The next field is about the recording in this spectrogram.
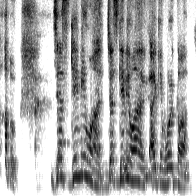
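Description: With a Japanese accent, the speaker moves at a very slow pace with lively intonation. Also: man. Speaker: restaurant entrepreneur. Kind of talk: interview. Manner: frequent laughter.

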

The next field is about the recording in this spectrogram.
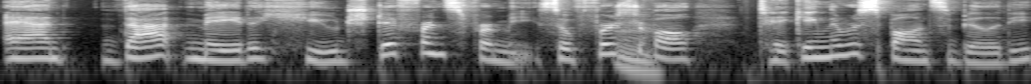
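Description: A woman at a moderate pace, medium pitch, a plain, everyday voice. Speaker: podcast co-host. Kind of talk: casual interview chat.

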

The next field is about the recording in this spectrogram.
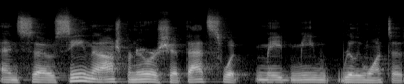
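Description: With an American accent, a man speaks at a moderate pace. His voice sits fairly low, with ordinary pitch variation. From US Midwest, Chicago. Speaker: startup founder. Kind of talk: interview. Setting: guest's apartment.

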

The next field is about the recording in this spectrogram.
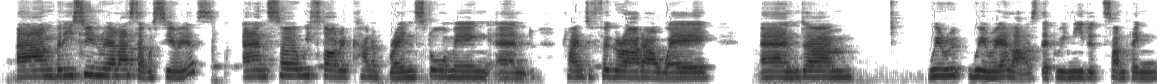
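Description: A woman speaks with a South African accent. Her tone is bright and sharp, on a very clean recording with a silent background. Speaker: tech consultant. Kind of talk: interview.

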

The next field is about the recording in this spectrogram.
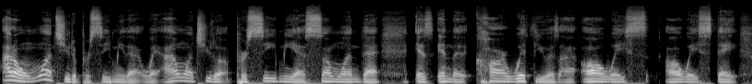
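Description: A man speaks in a normal speaking voice at medium pitch and a moderate pace. The sound is dry and close, with no echo. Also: ordinary pitch variation. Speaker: podcast host. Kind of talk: motivational monologue.

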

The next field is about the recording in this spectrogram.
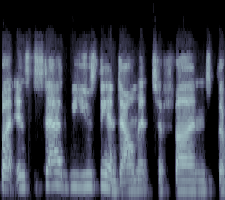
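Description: A woman with an American accent talks in a normal speaking voice at a moderate pace, with ordinary pitch variation and a dry, close sound with no echo. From Minnesota. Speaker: nonprofit CFO turned finance consultant. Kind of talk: interview.

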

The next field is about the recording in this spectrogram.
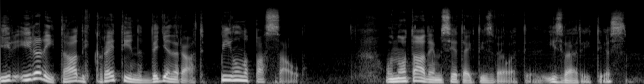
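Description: A man's medium-pitched, dark and mellow voice with vocal fry and very wide pitch swings, recorded dry and close with no echo. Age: 40s. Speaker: podcast host. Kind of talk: solo monologue. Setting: office.

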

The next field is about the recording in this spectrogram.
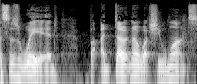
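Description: Here a man with a New Zealand accent speaks at a medium pitch. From New Zealand, Auckland. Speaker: podcast co-host. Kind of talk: casual chat.

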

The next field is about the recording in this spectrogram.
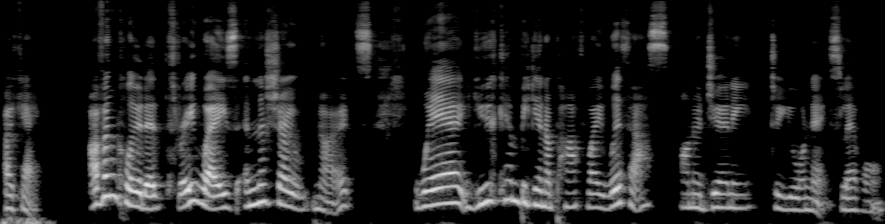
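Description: A woman with an ordinary speaking voice at medium pitch, lively intonation and big swings in loudness, on a very clean recording with a silent background. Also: fairly slow pace. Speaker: podcast host and business founder. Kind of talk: sales pitch.

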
